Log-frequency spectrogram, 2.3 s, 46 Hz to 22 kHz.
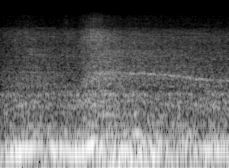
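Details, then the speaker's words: White van, cold engine idling at about 40°F outdoors: brief thin whistle sliding down in pitch over the idle rumble. Owner suspects an idler pulley or the idle air control valve, both faulty at some point and similar-sounding. "Either one of our idler pulleys or the, what's it called? Idle air control. Both of those are screwy on this at one point, and they both make a very similar sound."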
